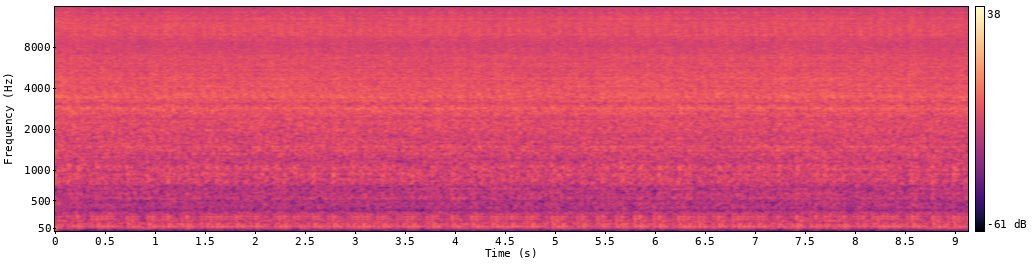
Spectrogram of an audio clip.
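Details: 1969 Triumph TR6 vintage British motorcycle, pilot jet cleaned and pilot air screw turned in half a turn for a richer starting circuit; warmed up after a cold start, an even settled idle with a steady low thrum, no skips or rattles: normal warm idle.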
